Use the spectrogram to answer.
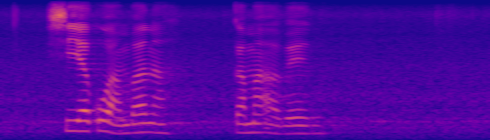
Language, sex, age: Tsonga, female, 19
